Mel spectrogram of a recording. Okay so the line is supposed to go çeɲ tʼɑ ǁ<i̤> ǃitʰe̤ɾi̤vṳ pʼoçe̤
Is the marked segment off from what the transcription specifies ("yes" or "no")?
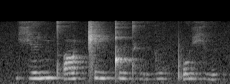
yes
